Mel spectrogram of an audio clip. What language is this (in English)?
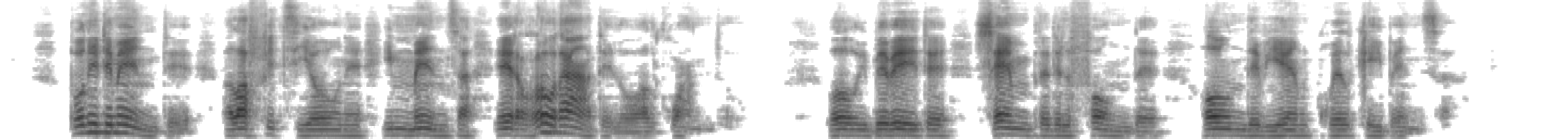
Italian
